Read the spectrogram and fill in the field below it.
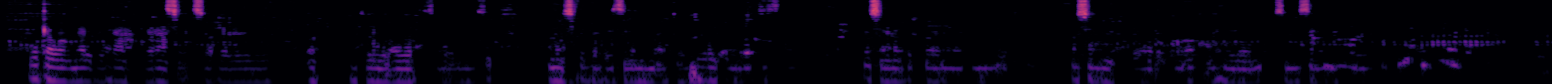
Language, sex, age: Somali, male, 25-35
